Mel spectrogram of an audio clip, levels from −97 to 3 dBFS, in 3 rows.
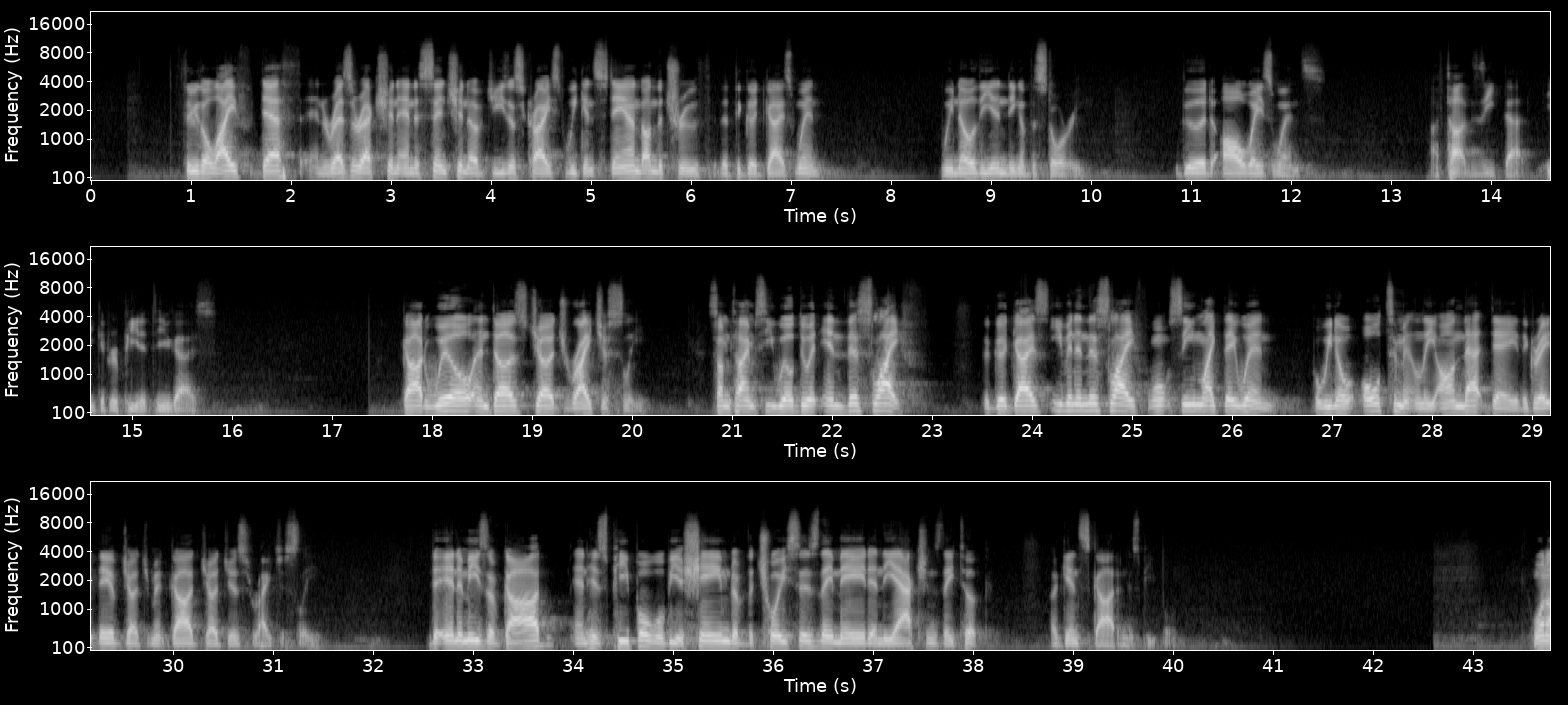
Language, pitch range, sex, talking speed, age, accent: English, 110-130 Hz, male, 150 wpm, 30-49, American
